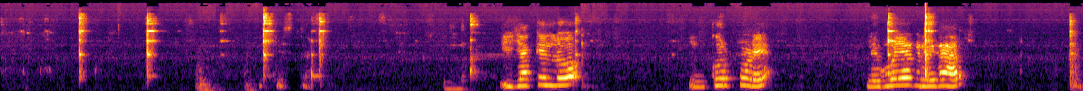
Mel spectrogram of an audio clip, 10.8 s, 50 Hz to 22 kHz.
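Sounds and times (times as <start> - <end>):
spoon stirring granola mixture in a bowl: 0.8 - 3.4, 8.8 - 9.8
speech: 5.2 - 5.9, 6.9 - 7.8, 8.7 - 9.8.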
